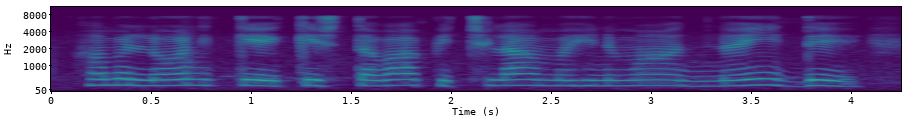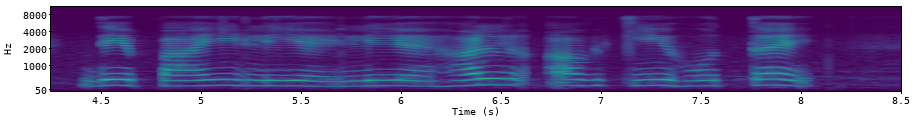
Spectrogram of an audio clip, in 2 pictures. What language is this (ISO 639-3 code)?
mag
